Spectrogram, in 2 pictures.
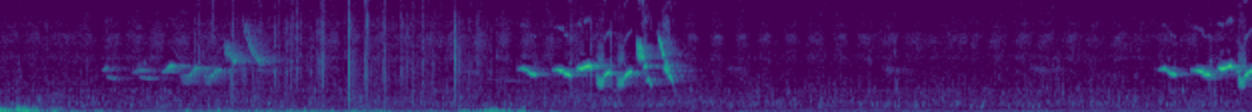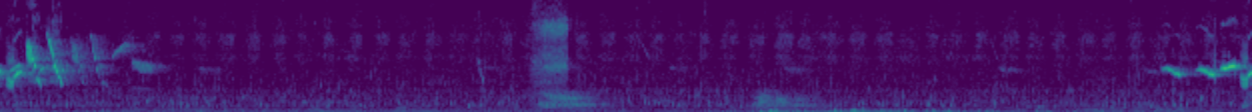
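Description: A caged songbird sings loud, bright chirping phrases close by.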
